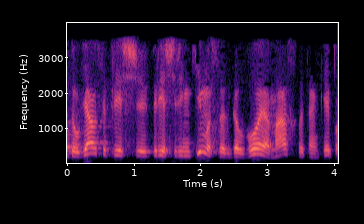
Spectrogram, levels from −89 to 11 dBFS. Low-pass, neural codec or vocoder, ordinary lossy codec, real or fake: 3.6 kHz; none; MP3, 24 kbps; real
